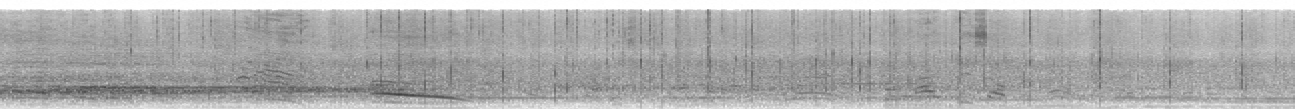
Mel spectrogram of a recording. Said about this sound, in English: Stand to your feet and clap your hands.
